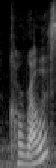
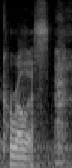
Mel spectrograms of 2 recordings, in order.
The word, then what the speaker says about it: Karelas: And Andreas Karelas, did I pronounce that right? That's right. Okay, good. I'm thinking of Steve Carella, but Karelas. Exactly. Similar sounding.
